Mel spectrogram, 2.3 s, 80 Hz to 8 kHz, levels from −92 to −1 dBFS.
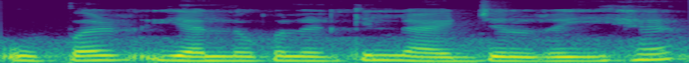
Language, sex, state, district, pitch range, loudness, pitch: Hindi, female, Uttar Pradesh, Shamli, 190-215 Hz, -14 LUFS, 200 Hz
